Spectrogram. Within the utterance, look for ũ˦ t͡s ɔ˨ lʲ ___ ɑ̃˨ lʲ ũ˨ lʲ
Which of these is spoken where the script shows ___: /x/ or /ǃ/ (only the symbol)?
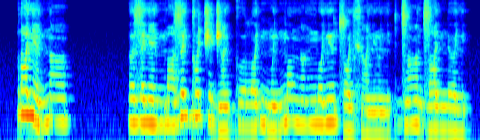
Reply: x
